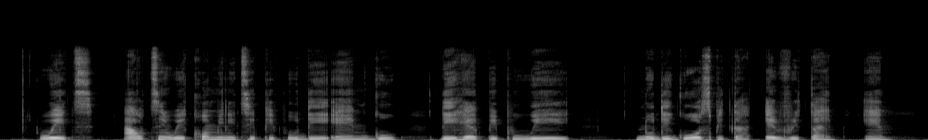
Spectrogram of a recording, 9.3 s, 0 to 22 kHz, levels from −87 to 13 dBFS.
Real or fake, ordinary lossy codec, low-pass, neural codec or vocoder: real; none; 14.4 kHz; none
